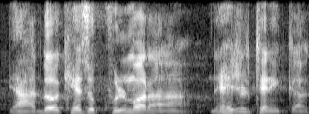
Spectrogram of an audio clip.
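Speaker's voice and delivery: lightly voiced mother, low and unhurried; low, even parental dismissal; mother's retort. Mother to child refusing food, mother's low retort. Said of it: "엄마가 뭐라 그래요".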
